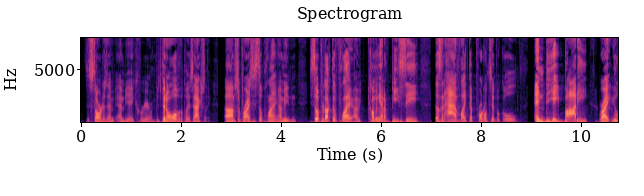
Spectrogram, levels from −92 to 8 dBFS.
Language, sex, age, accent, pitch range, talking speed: English, male, 30-49, American, 115-155 Hz, 235 wpm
